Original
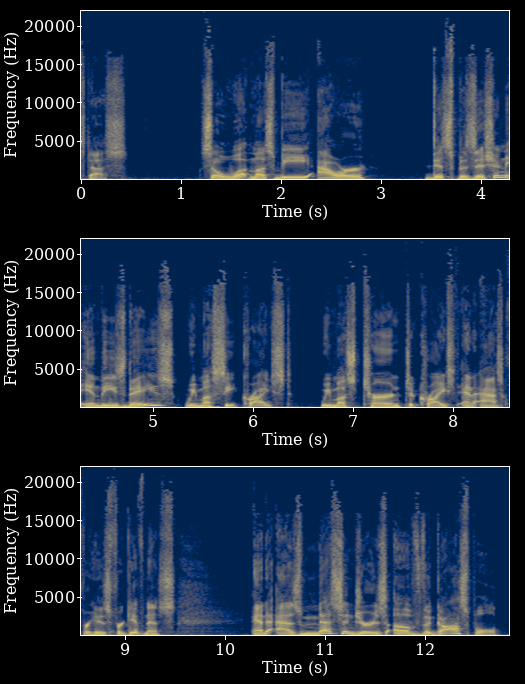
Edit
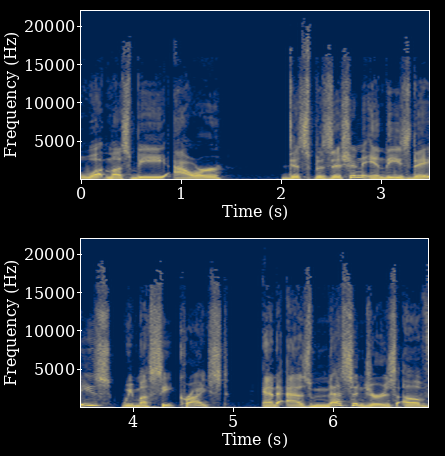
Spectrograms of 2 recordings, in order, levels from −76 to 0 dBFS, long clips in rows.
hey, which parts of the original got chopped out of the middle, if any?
6.6 s to 10.1 s

